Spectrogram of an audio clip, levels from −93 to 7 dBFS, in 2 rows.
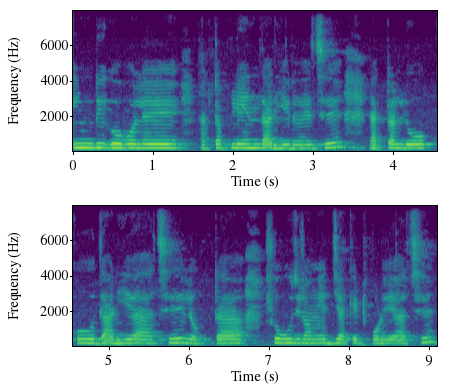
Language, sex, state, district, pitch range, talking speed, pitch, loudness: Bengali, female, Odisha, Khordha, 205-230 Hz, 110 wpm, 220 Hz, -17 LUFS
